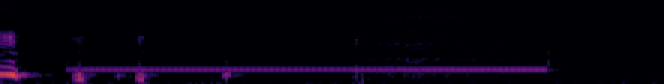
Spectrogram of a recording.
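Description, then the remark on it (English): Phone call tones sound: a steady electronic tone holds for about two seconds, broken by a few short beeps early on, with a hissy noise joining near the end before it cuts off. “Decline the call. I don't know how.”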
